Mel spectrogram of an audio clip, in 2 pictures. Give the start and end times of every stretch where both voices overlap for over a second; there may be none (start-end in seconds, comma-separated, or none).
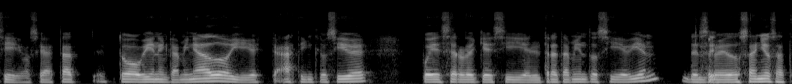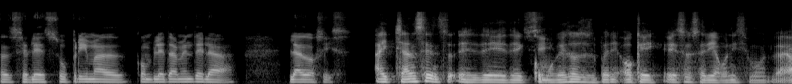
none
